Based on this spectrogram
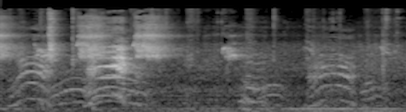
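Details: Wheezy, harmonic, arching cries of a Brahminy kite in quick succession, then a short pause and another run of softer mewing notes, with a steady low hum and faint rumbling behind.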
